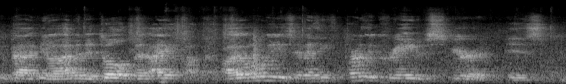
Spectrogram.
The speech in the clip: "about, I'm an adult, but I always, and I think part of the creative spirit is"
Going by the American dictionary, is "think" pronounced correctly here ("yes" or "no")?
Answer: yes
